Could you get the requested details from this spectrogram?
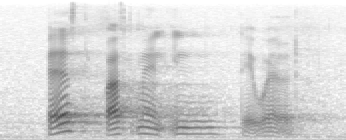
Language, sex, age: South Ndebele, male, 22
